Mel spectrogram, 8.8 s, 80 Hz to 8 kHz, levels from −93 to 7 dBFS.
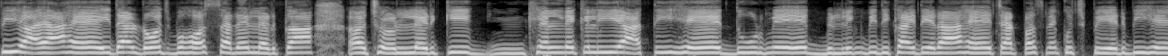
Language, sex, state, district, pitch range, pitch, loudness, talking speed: Hindi, female, Goa, North and South Goa, 260-275 Hz, 270 Hz, -12 LUFS, 205 wpm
